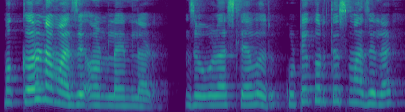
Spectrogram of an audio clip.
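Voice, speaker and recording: A woman's voice: high voice, normal speed, close to an everyday voice. A woman doing a teasing young husband. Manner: teasing, mock-scolding.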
